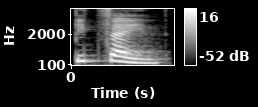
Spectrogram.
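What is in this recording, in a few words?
"пиццаин", Komi, female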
